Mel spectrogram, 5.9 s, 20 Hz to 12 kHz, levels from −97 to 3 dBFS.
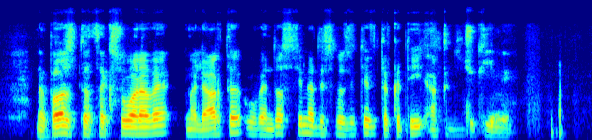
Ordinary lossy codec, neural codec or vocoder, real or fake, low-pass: Opus, 24 kbps; none; real; 7.2 kHz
